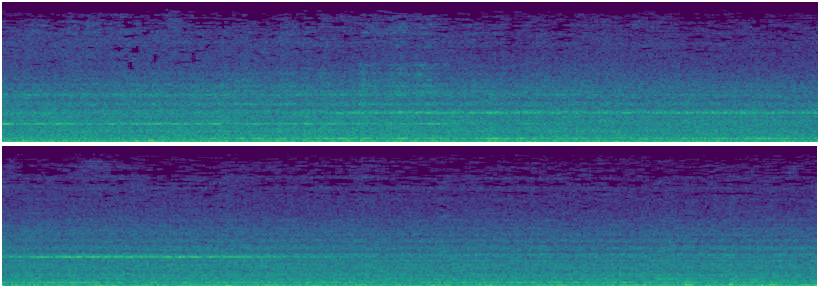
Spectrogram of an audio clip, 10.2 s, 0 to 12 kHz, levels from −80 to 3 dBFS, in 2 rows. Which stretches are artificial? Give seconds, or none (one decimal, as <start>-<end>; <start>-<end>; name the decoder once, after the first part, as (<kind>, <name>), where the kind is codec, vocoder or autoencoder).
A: none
